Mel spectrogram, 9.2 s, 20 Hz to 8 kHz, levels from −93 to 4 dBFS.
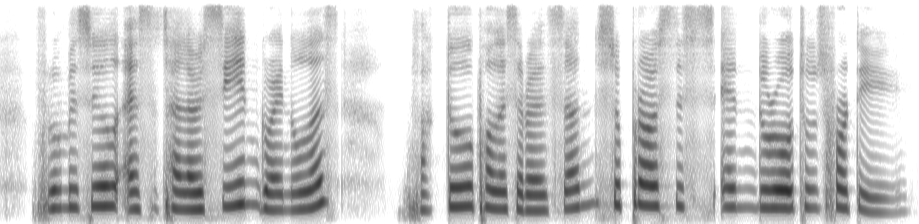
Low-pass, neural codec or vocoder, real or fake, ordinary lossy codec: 7.2 kHz; codec, 24 kHz, 1.2 kbps, DualCodec; fake; none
